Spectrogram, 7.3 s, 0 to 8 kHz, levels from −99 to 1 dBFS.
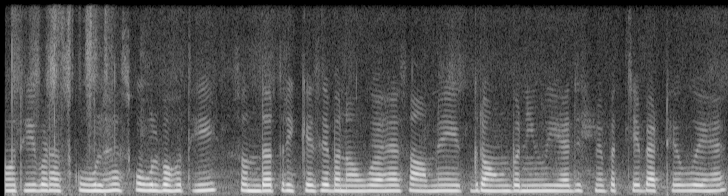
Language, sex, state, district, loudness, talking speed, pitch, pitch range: Hindi, female, Punjab, Pathankot, -16 LUFS, 205 wpm, 235 Hz, 230-240 Hz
